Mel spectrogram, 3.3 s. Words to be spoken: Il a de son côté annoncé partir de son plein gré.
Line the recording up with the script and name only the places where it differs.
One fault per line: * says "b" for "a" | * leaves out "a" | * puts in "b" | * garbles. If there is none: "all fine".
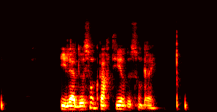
* leaves out "côté annoncé"
* leaves out "plein"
